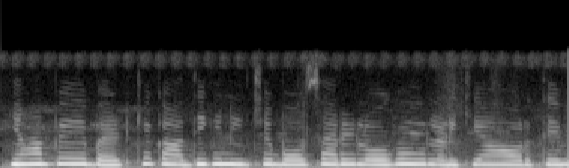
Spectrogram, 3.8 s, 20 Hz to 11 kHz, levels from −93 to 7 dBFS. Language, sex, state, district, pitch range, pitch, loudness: Hindi, female, Bihar, West Champaran, 305-335 Hz, 320 Hz, -13 LUFS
